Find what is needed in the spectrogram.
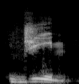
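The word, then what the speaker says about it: جيم: So let me try this called gim. G. So what is the sound that letter gives you? J sound.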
